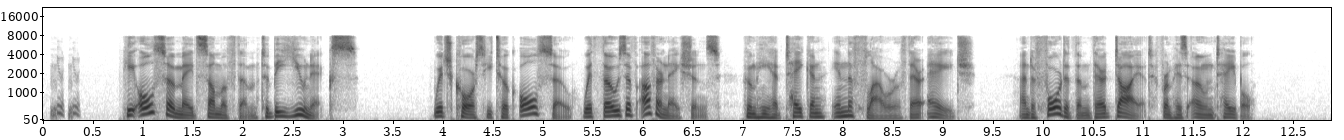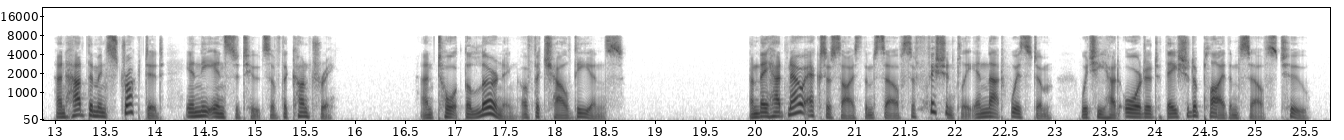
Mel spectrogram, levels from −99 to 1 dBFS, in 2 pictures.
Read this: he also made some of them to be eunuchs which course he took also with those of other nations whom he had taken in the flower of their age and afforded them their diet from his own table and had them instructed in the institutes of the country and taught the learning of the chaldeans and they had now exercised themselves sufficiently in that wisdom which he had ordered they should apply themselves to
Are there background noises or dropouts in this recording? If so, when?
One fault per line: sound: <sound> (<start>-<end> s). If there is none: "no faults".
sound: laugh (0.1-0.4 s)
